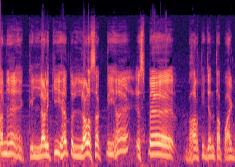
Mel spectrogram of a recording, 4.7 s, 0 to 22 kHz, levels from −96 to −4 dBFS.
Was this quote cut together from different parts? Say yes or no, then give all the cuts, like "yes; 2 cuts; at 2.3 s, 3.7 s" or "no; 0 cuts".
no; 0 cuts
